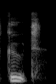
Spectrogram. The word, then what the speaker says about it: gut: oh you know what I'm PR mispronouncing that word it's Goot not gut Goot on the other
